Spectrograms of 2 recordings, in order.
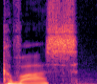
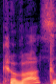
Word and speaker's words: kvass: I see kombucha, and I see, is it pronounced kvass? – Beet kvass.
